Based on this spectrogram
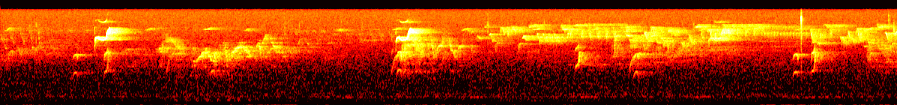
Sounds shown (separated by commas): Pacific Wren song, Swainson's Thrush call, insect buzz, Swainson's Thrush song, Pacific-slope Flycatcher call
